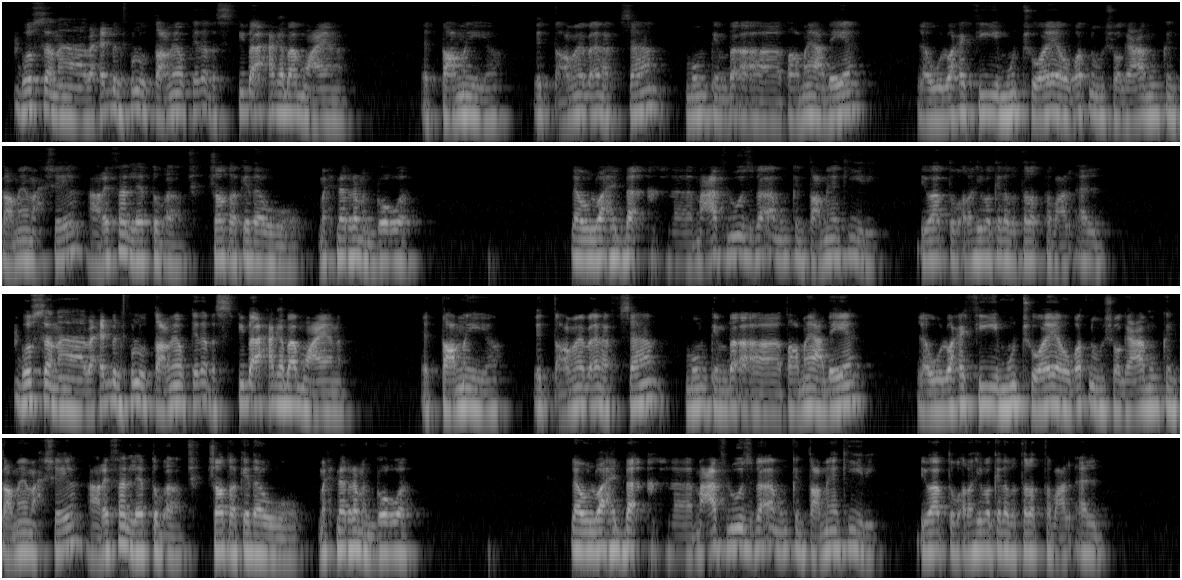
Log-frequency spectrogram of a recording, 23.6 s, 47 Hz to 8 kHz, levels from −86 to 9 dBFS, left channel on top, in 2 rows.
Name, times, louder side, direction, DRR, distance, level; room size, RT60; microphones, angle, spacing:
voice 1, 0.1-3.4 4.2-5.0 5.3-8.6 9.1-15.9 17.5-18.1 18.5-20.5 21.0-22.8, right 4 dB, 80° right, 0.9 m, -33 dB
6.5 x 6.0 x 7.0 m
head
